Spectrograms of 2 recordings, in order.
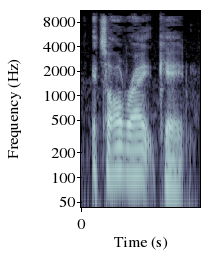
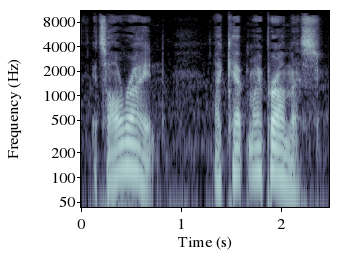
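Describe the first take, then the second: First: Soft, gentle reassurance; softly. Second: Soft reassurance, pitch lifted; softly. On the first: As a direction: soothe a crying friend quietly. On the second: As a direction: gently keep comforting her. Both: A narrator's reading. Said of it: "Utna told her softly".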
